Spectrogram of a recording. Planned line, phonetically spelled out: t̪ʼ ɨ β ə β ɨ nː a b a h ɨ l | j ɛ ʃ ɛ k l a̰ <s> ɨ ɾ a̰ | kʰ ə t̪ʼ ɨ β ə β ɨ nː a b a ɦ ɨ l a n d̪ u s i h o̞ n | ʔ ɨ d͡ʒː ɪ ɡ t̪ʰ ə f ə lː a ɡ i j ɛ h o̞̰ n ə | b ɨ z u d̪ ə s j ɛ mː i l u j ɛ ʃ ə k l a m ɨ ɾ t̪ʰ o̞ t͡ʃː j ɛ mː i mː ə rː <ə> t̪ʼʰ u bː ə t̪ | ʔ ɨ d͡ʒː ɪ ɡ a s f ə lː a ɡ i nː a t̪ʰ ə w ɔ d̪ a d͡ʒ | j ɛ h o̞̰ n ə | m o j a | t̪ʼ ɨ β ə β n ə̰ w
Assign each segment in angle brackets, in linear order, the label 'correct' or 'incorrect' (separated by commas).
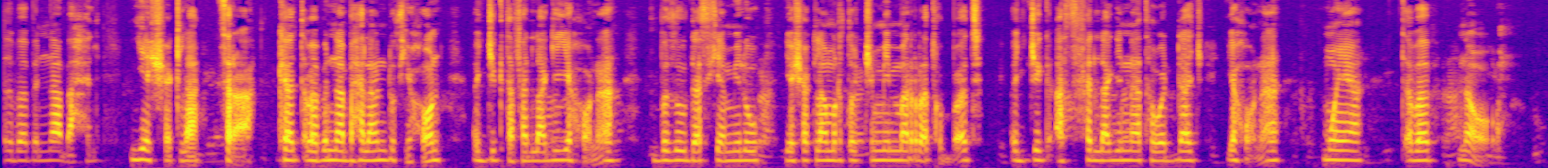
correct, correct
